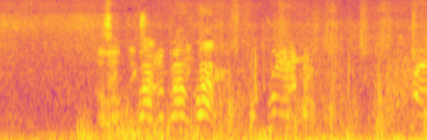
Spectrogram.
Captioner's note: man speaking Mandarin; speaking Mandarin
